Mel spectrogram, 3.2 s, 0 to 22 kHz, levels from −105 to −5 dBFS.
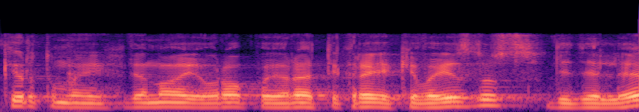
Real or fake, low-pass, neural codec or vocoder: real; 7.2 kHz; none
